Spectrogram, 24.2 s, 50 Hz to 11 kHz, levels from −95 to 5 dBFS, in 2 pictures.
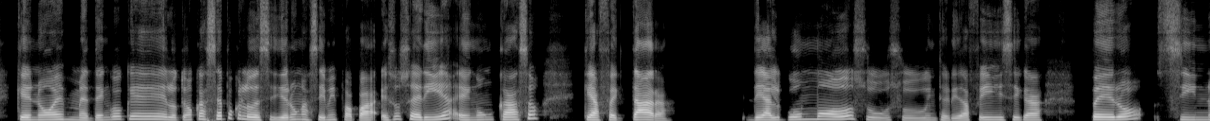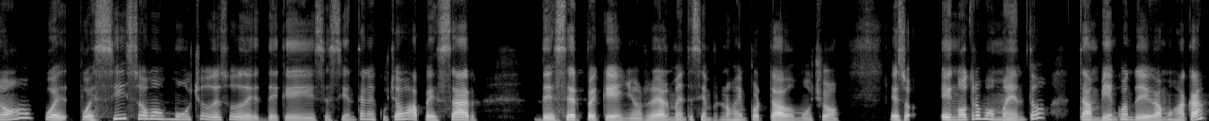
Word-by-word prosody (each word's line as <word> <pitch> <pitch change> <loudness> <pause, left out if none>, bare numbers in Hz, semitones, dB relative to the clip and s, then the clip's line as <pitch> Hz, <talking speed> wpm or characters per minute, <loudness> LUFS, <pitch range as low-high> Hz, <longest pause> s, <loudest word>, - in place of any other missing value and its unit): que 210 -1 +4
no 210 +1 +2
es: 225 0 +1
"Me 195 -4 -3
tengo 205 +8 -2
que 255 -2 +1
lo 205 -2 0
tengo 210 +2 -2
que 260 - +1
hacer 280 +2 +1
porque 310 0 -5
lo 235 -5 +3
decidieron 205 +2 0
así 205 -3 -2
mis 215 +2 -7
papás". 180 0 +3
Eso 260 +7 -4
sería 235 +4 +2
en 200 0 -1
un 215 +1 -7
caso 225 +10 +2 0.4
que 210 - +5
afectara 200 -4 +5 0.7
de 205 +1 +1
algún 225 +4 0
modo 250 +2 +3
su 200 -9 -9
su 185 -1 -10
integridad 180 0 -3
física, 200 -2 -2 0.5
pero 235 +6 +4
si 215 -2 -9
no, 230 - -2
pues 205 -1 +2
pues 205 -4 0
sí 315 +3 -4
somos 290 -4 -3
mucho 245 +2 -7
de 215 -2 -1
eso 225 +2 -5
de 195 -2 -1
de 180 +1 -7
que 185 0 -4
se 190 - -12
sienten 200 +7 -8
escuchados 235 +2 -2
a - - +3
pesar 210 +5 +3 0.6
de 195 0 +2
ser 200 +1 +4
pequeños, 175 -4 +1
realmente 185 +3 0
siempre 185 0 -9
nos 200 -1 -6
ha - - -3
importado 180 -2 +2
mucho 165 0 -5 0.5
eso. 185 - +1 0.3
En 215 -1 +3
otro 280 +8 +1
momento, 225 - -2 0.3
también 190 0 +2
cuando 225 -4 -1
llegamos 180 +3 +1
acá, 210 - +4
210 Hz, 160 wpm, -24 LUFS, 185-230 Hz, 0.7 s, que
